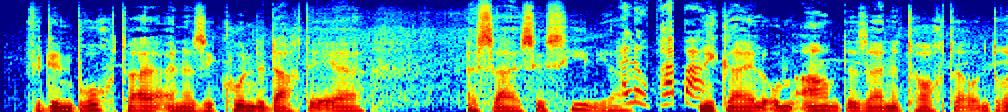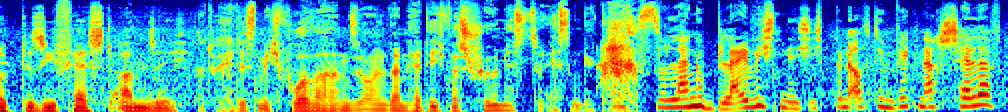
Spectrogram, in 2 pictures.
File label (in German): hoerspiel; die verblendung; wdr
